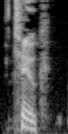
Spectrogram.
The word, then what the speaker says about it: toque: It says toque, pronounced like puke. – Pronounced. – Yeah, pretty much. Toque. – It's pronounced like puke, but with a T.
